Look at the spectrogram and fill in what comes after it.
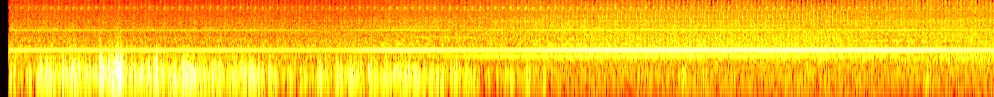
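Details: Acura Integra GSR petrol engine running with a steady, clear hum from the breather tube between head and intake tubing, caused by a bad PCV valve.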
